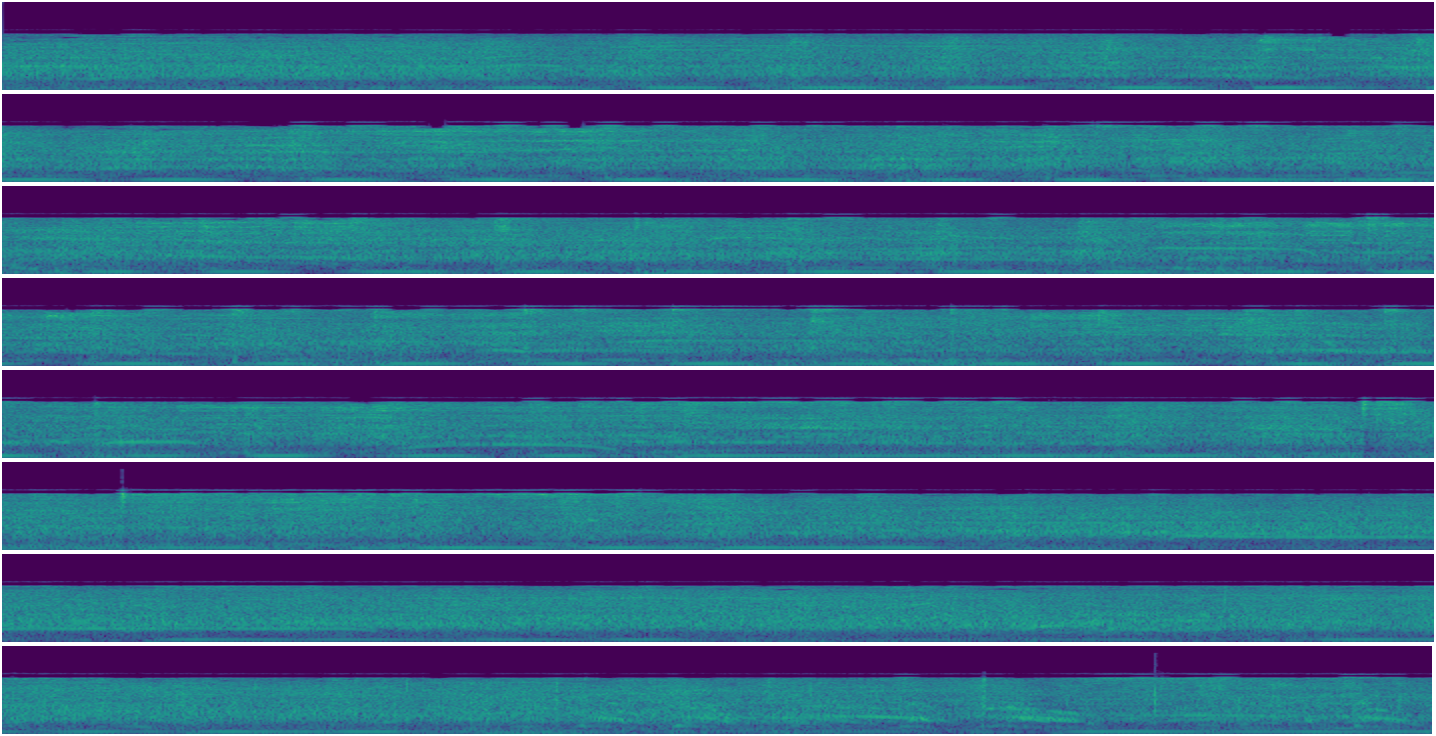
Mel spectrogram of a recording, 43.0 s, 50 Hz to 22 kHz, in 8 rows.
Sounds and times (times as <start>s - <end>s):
Music: 0.0s - 42.9s.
